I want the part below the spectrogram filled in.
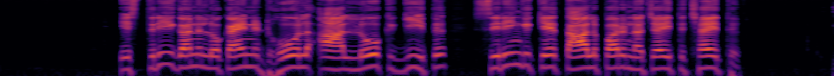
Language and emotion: Maithili, neutral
